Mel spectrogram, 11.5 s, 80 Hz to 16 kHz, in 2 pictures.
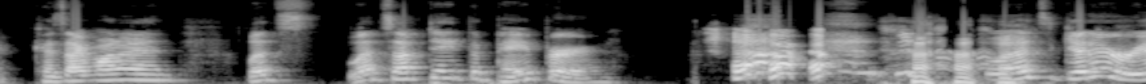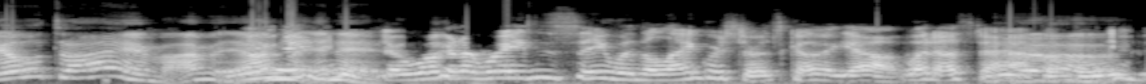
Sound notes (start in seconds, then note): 3.7 laughing; 11.2 laughing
